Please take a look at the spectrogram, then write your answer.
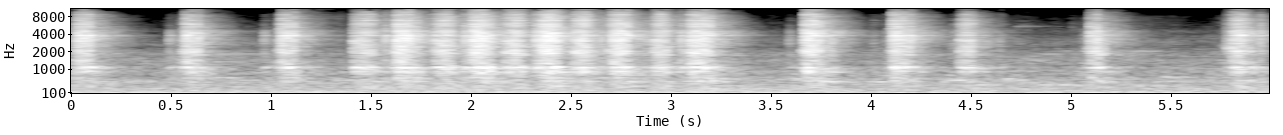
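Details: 110 cc motorcycle kickstart: rapid, uneven metallic clicking in runs of two or three a second as the lever is kicked; ratchet noise, fixed by turning the shaft slightly forward, holding it and reassembling.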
